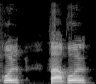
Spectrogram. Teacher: قاف کو لام کے ساتھ ملانا ہے، قاف کو موٹا کرنا ہے. فا زبر فا، قاف لام پیش قل، فقل.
